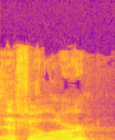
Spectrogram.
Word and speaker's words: Fluor: Fluor Corporation, I suppose it's pronounced FLR.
